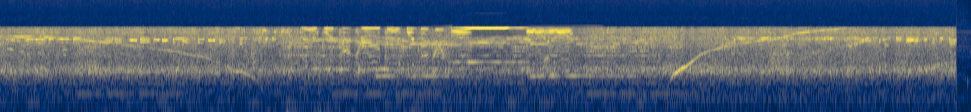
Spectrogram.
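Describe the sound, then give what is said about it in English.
Crackling shortwave radio interference from nearby ham radio stations, many outside the country transmitting on far more power than needed and bleeding over a wide bandwidth: a steady wash of hiss and static with warbling tones sweeping up and down, overlapping signals and faint garbled fragments, loud and continuous throughout. “Now, what you just heard is interference from other nearby ham radio stations, many of them outside the country and transmitting on much more power than they need, bleeding over, covering a wide bandwidth.”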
